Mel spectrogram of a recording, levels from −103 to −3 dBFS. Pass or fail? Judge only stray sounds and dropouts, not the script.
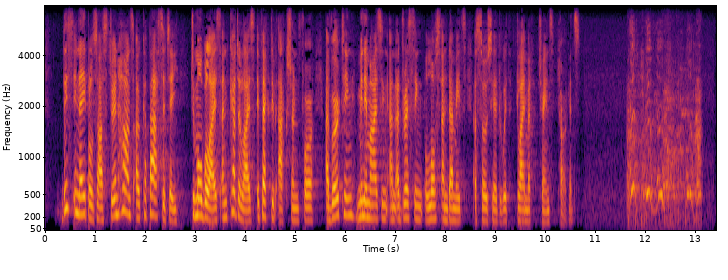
fail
